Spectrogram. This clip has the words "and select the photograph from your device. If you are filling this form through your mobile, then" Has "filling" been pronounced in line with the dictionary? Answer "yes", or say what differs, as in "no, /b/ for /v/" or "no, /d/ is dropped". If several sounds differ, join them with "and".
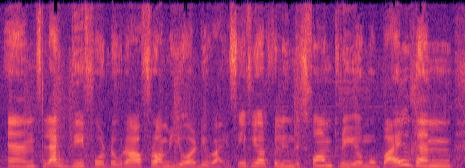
no, /p/ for /f/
